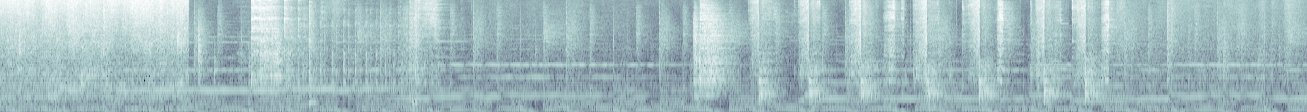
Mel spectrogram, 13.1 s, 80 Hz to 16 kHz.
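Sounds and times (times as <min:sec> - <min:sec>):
background music with steady beat: 0:00.0 - 0:13.0
knife chopping on cutting board: 0:07.0 - 0:11.3.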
